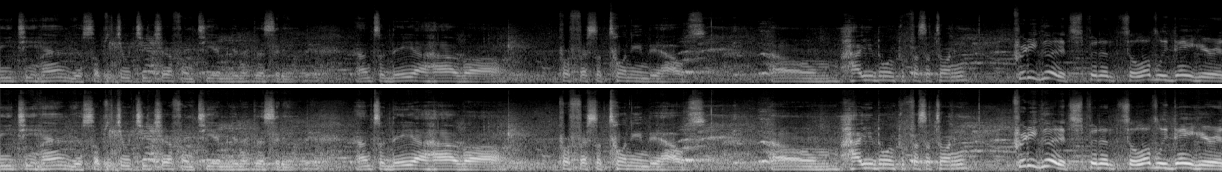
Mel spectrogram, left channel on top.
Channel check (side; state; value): left; quieter; 14.5 dB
